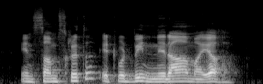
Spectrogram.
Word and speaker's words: Niramaya: In Sanskrit, it would be Niramaya. 4 syllables, Ni, Ra, Ma, Yah.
